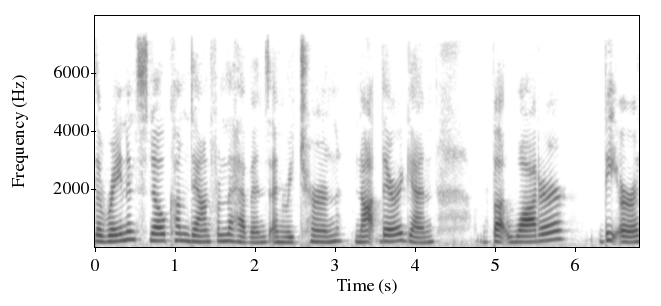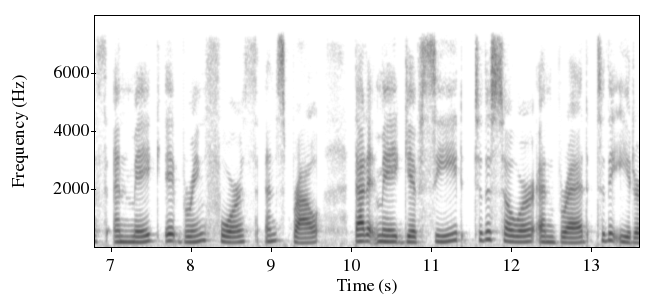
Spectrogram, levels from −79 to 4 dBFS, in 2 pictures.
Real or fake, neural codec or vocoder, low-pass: fake; codec, 16 kHz, 2 kbps, FunCodec, trained on LibriTTS, 25 frames a second; 7.2 kHz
